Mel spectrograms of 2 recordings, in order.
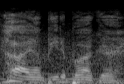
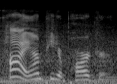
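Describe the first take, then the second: First: The voice is dropped low and sounds gritty. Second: The voice is light and in a normal register. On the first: The character is made darker to sell more tickets. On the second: The character is a sweet, ordinary boy next door.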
